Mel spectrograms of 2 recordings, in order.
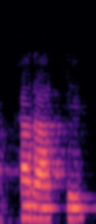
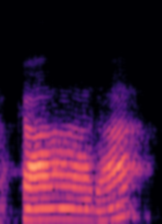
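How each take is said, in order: First: Said in the usual way. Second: "caráter" drawn out as ca-rá-ter; syllable by syllable. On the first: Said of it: "Então, eu tenho lá caráter". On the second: Shown as a demonstration. Teacher finding the accent for class, "caráter" slowly split into syllables. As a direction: stretch each syllable of "caráter", pausing before the last. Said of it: "o acento vai aqui na sílaba tônica".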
